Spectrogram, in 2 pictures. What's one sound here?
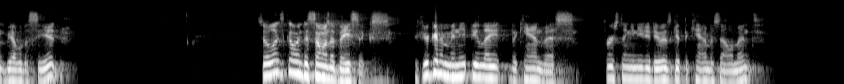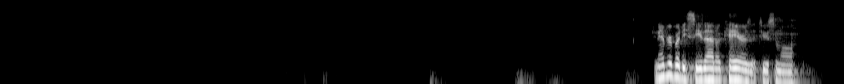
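A man speaks calmly into a microphone in a large room, pausing now and then.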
